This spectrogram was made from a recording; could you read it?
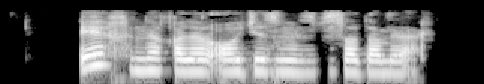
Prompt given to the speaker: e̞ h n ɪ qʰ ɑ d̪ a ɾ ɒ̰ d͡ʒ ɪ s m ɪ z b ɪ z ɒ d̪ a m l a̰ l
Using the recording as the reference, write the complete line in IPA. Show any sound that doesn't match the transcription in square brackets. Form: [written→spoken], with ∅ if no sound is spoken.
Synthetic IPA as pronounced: e̞ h n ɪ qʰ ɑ d̪ a ɾ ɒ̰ d͡ʒ ɪ [s→z] m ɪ z b ɪ z ɒ d̪ a m l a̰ [l→ɾ]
